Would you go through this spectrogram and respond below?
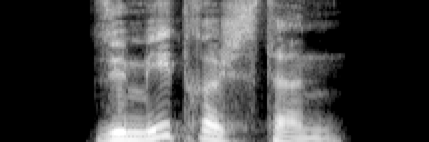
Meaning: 1. superlative degree of symmetrisch 2. inflection of symmetrisch: strong genitive masculine/neuter singular superlative degree
- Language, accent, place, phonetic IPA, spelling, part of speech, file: German, Germany, Berlin, [zʏˈmeːtʁɪʃstn̩], symmetrischsten, adjective, De-symmetrischsten.ogg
